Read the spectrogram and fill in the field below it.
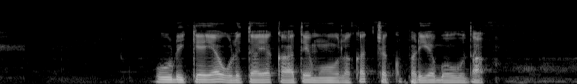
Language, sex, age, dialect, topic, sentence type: Kannada, male, 25-30, Central, banking, question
